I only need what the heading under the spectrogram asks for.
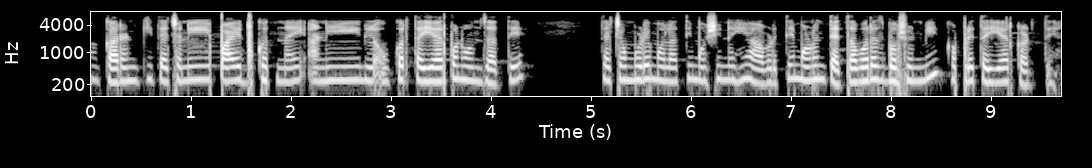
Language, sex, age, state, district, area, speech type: Marathi, female, 30-45, Maharashtra, Nagpur, urban, spontaneous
